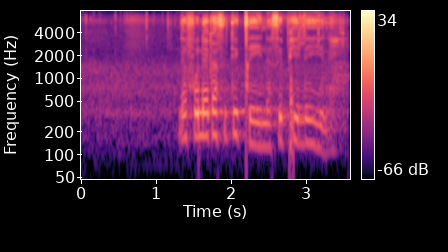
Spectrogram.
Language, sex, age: Swati, male, 23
